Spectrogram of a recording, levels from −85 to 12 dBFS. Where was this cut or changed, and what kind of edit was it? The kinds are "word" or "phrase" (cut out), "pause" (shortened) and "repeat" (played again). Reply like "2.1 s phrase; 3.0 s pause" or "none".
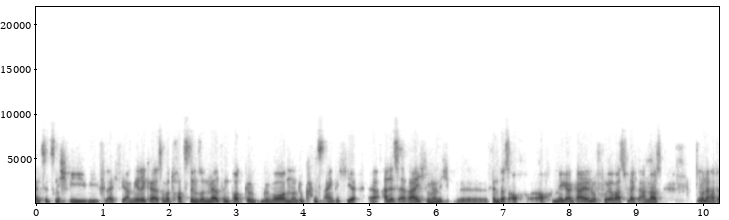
4.9 s pause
